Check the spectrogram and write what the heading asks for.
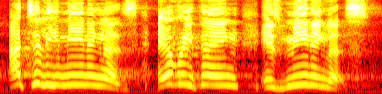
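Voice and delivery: a preacher crying out the words of Ecclesiastes; preaching at full force. Acted. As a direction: proclaim the emptiness from the pulpit.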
